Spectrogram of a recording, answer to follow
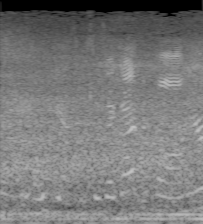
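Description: Outdoor background with short chirping calls and a vehicle engine's steady low hum, which sets in about a second in.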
